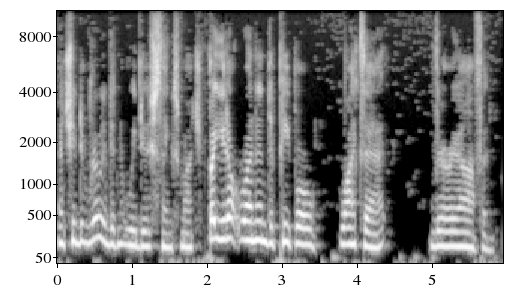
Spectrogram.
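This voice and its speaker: A native English speaker teaching teachers about pronunciation, repeating key phrases for emphasis and slowing down to demonstrate. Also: mid-range voice, dark tone. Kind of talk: instructional talk.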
